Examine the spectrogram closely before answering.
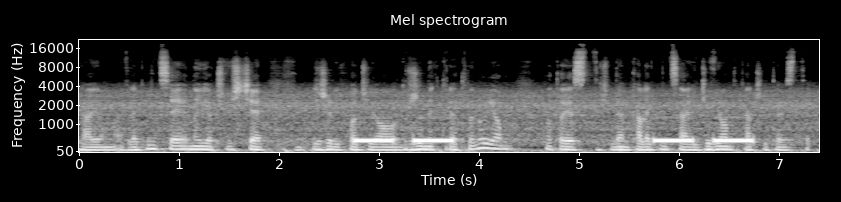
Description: Telephone call progress tone (as in the UK, Ireland, Australia and similar networks), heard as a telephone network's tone, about 400, 450 Hz, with phone line noise. Ringback tone.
